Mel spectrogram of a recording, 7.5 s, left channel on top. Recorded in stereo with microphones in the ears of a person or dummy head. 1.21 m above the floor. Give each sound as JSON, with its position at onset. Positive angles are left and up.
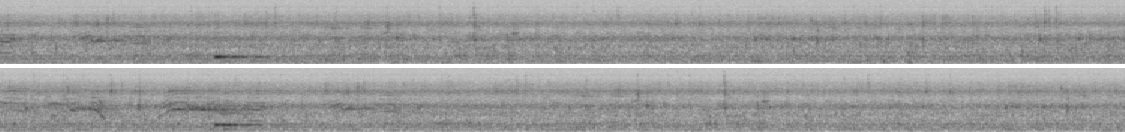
{"t": 1.4, "sound": "a cowbell", "side_deg": 65, "distance_m": 7.5}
